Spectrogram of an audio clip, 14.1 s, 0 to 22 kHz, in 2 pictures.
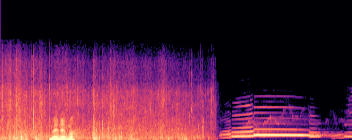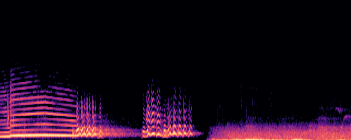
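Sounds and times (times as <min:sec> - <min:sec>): bike riding on a trail: 0:00.0 - 0:04.4.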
